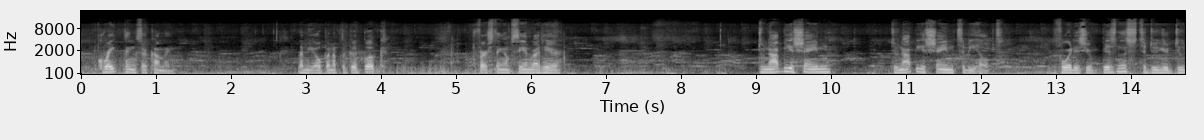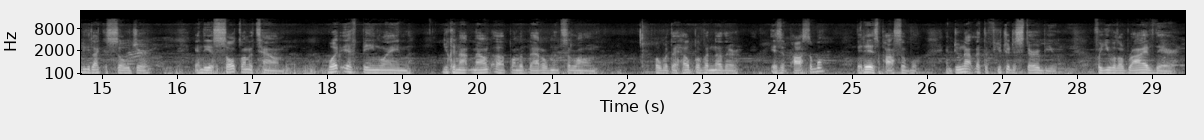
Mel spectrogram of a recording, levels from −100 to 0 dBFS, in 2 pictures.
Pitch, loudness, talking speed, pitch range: 120 Hz, -30 LUFS, 170 wpm, 105-130 Hz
